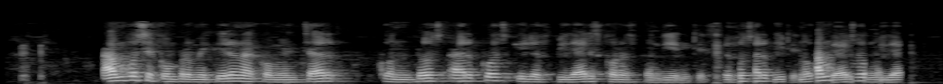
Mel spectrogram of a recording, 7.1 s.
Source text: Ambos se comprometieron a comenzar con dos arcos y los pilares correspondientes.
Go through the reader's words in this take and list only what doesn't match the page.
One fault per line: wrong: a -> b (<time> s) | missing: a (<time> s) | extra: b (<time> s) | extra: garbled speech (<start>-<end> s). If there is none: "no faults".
extra: garbled speech (5.4-6.8 s)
